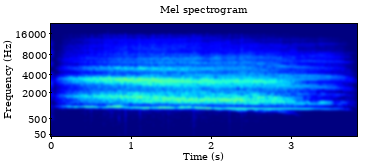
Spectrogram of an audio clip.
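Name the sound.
women screaming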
